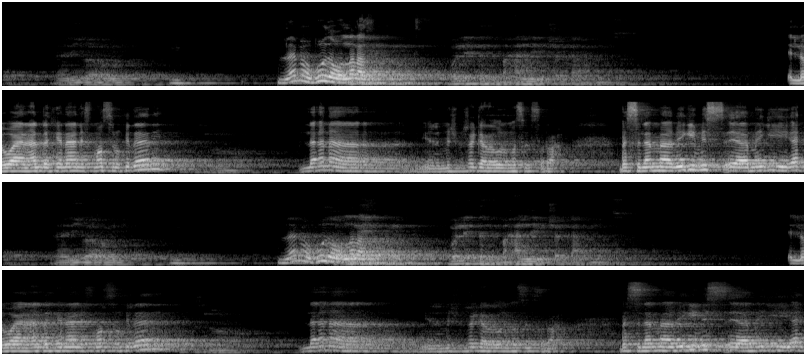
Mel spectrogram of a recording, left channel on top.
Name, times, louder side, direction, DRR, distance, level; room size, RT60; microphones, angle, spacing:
voice 1, 0.5-1.3 3.3-4.0 4.5-6.2 9.9-10.5, right 1 dB, 55° right, -1 dB, 0.9 m, -33 dB
voice 2, 2.8-3.8 7.9-9.6 11.0-13.6 14.2-16.0, left 4 dB, 65° left, 7 dB, 0.5 m, -19 dB
13.5 x 5.8 x 4.8 m, 2.5 s
head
